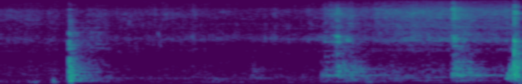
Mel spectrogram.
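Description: Soy chunks and potatoes sizzle in a pan with cumin, turmeric, salt, green chili, ginger and bay leaf as they are stirred, steady frying hiss broken by a few scraping stirs, close and moderately loud with no talk.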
